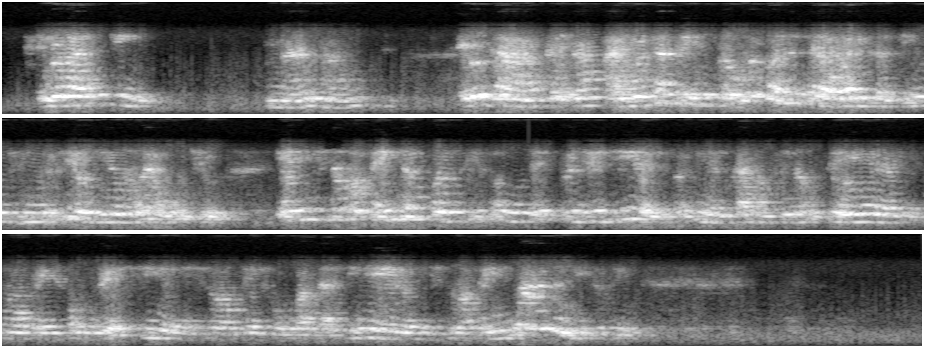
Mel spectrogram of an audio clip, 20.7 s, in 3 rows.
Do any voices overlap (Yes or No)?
Yes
